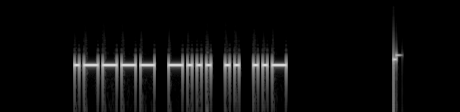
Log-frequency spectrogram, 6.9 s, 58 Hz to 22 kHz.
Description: Morse code, heard as a keyed tone, about 17 wpm, 700 Hz. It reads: 1BIU
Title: Four Challenging Letter-Number Combinations 17wpm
